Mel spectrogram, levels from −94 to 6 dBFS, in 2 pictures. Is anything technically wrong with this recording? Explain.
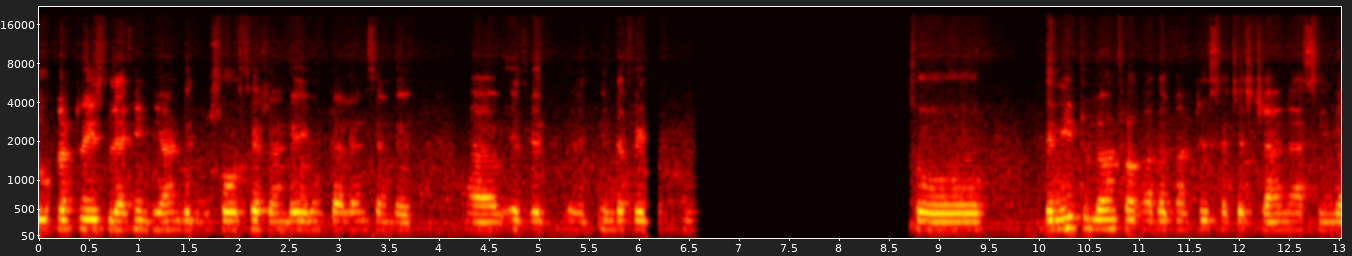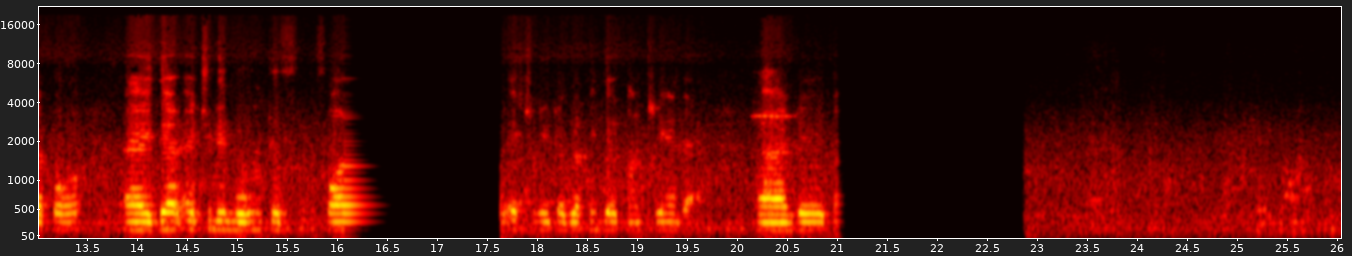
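Yes, there are a couple of network-type problems. Right after "in the", from 6.07 to 6.22 s, there's a burst of packet loss. About 120 ms of audio never arrived, so the receiver stretched the last bit of sound to cover the hole. You hear a short smeared tail that fades and then about 70 ms of near-silence before the audio picks up further along, with that slice simply gone.

Then there are three longer gaps, at 6.55 to 8.73 s, 16.08 to 17.78 s, and 21.00 to 22.89 s. Each sounds like a continuation of the last sound that dies away, followed by dead air of roughly 2.1 s, 1.2 s and 1.8 s respectively, before the audio resumes later with the middle missing. That pattern points to a long network dropout as the likely cause, with the stream just stopping for a second or two each time.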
